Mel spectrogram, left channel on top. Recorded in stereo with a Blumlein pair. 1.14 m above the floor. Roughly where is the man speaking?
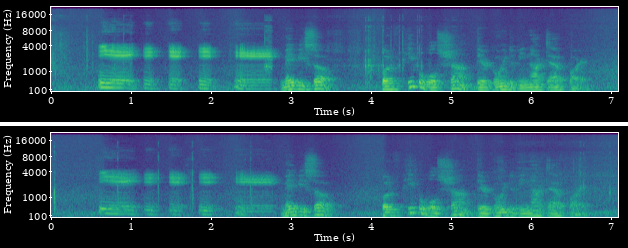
Ahead left.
